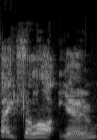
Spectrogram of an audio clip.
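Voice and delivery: put-on very high, loud, drawn-out full Cockney accent. Voicing a character, slipping into a full cockney accent. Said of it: "now I've gone full Cockney again".

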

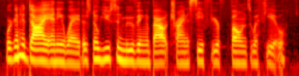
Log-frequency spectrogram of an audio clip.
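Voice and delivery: ordinary delivery, nothing marked

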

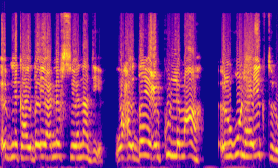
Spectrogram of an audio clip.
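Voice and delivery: heated, furious outburst. A man warns a woman that her son is in danger, speaking angrily. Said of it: "رأفت بعصبية".

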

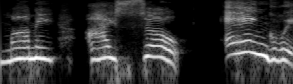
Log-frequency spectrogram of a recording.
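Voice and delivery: put-on high, very slow toddler speech. A parent retells what a three-year-old said in the hallway, imitating Sean's toddler voice. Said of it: "in his little toddler voice".

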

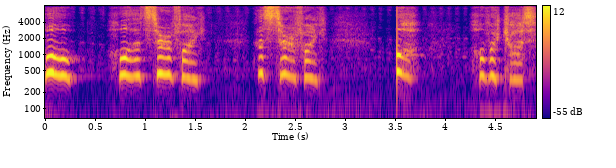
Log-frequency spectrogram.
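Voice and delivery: very high, squeaky, terrified cry. Reacting to something terrifying on the screen: voice going squeaky. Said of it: "My voice just goes into a fucking squeaker".

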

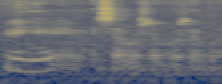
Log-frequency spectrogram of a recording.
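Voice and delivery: whispered, soft spoken.

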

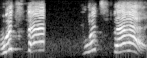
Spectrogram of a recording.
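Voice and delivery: very high, hen-like clucking squawk. Retelling a funny story, imagining how a woman sounded: imitating a chicken-like voice. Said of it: "that same tone of voice in the woman being like".

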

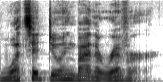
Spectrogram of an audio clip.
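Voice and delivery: plain

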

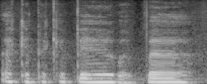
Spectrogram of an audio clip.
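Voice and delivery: mid-yawn. Chatting about an imagined story, yawning. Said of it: "I'm yawning a lot".

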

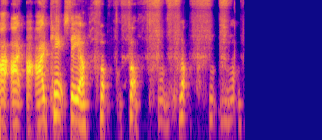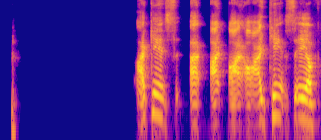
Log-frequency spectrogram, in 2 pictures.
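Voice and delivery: mock stuttering. Mimicking people trying to tell a joke: imitating a stutter. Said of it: "when they always freaking stutter".

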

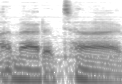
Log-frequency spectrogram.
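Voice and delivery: rough, raspy, world-weary, jaded delivery. Reading a script aloud, a character says this to himself: raspy, jaded voice. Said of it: "in a raspy, jaded voice".

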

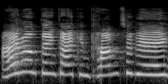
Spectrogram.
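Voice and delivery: high-pitched, very phony, fake-friendly voice. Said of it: "she gave me a very phony hello".

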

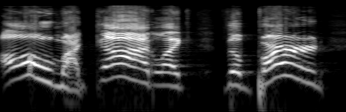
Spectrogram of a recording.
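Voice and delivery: high, loud, slow, stunned, awestruck gasp. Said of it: "And I was like".

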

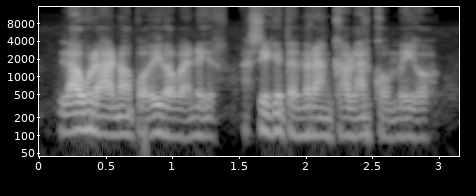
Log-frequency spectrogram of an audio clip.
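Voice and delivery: very hoarse, low, quiet, hushed voice. Game master voicing Frankie greeting the players, in a very hoarse voice. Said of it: "Y de repente os saluda y os dice con una voz muy ronca".

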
